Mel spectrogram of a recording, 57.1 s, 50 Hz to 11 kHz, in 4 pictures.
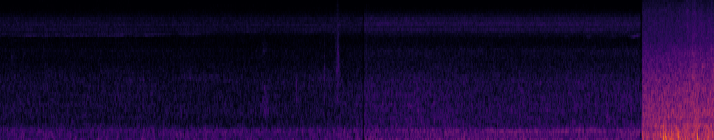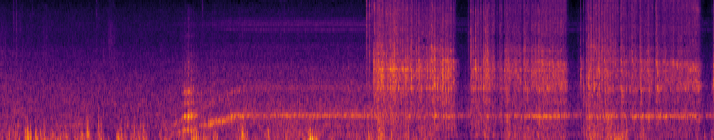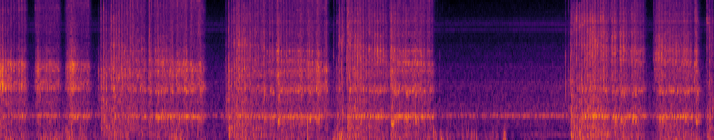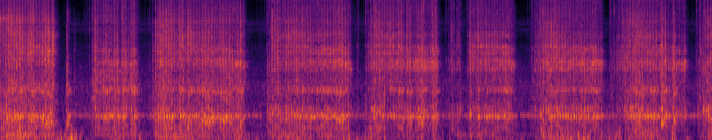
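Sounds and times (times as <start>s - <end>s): wood lathe humming: 17.2s - 37.4s, 39.8s - 57.0s.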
